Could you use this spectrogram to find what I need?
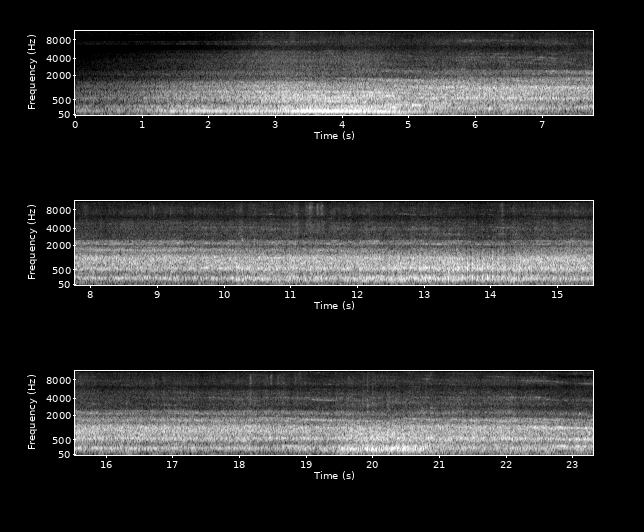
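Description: A long freight train rumbles and clatters loudly along the rails.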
